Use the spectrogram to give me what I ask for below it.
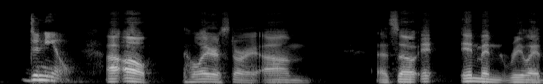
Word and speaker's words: Daniil: Or Daniil. It's pronounced Daniil.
